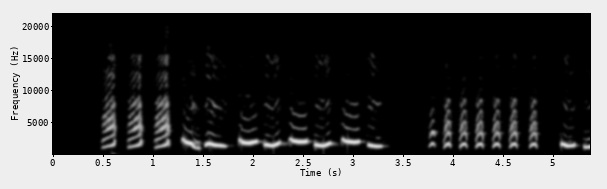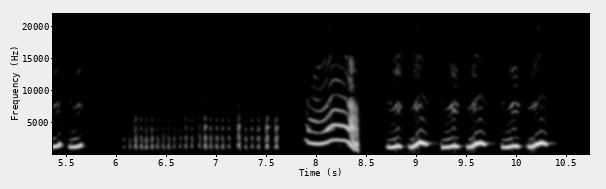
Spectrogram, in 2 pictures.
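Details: Black-throated laughingthrush in full song: rapid repeated upswept notes, wavy whistles, a soft trill, and a loud swooping whistle, delivered densely over ten seconds.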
